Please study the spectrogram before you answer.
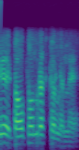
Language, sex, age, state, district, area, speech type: Malayalam, male, 18-30, Kerala, Wayanad, rural, conversation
